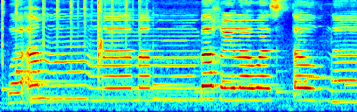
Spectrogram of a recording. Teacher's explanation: mengganti bunyi nun sukun atau tanwin menjadi bunyi mim mati disertai dengan yang samar. Terjadi saat nun sukun [musik] atau tanwin bertemu satu huruf yaitu ba. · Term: iqlab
